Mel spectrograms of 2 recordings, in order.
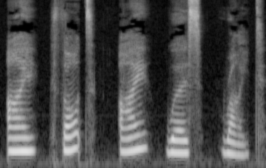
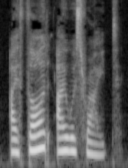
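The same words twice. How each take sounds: First: Slow, word by word; slow reading. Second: Said in the usual way. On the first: Shown as a demonstration. Teacher reading slowly for students, slow and clear. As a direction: read it slowly for learners. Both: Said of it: "好，我们慢慢来读。".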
